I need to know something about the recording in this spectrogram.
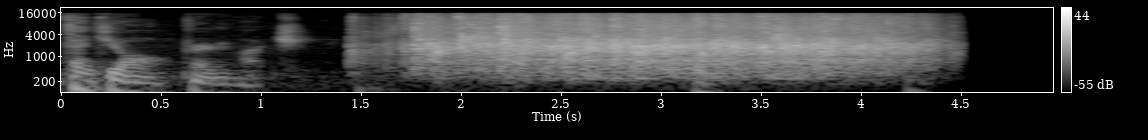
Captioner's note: applause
